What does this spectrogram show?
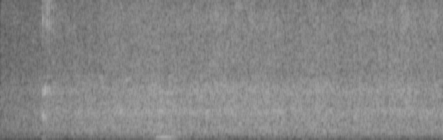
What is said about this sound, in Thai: ฝนตกใช่ไหม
